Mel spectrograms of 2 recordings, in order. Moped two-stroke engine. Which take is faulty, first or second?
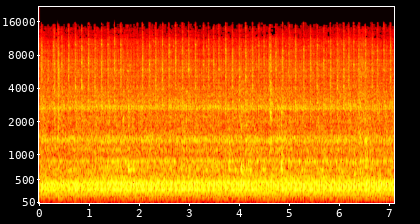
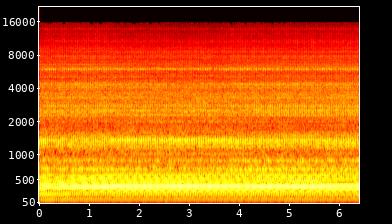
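second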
